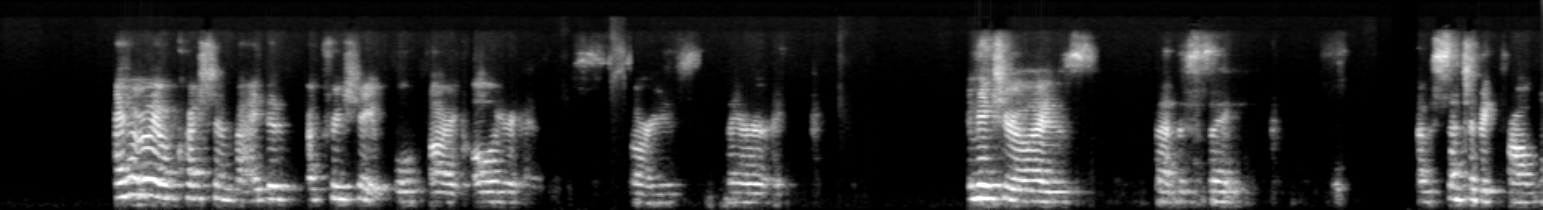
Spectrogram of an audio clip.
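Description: A young woman speaks into a microphone in a large room.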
